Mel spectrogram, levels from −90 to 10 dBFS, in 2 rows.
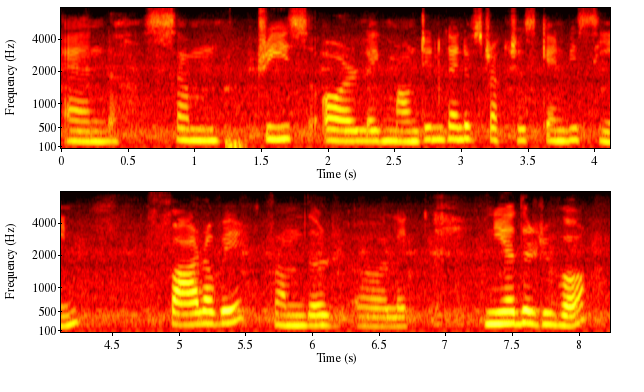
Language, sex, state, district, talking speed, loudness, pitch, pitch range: English, female, Assam, Kamrup Metropolitan, 145 wpm, -17 LUFS, 230 Hz, 210-250 Hz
